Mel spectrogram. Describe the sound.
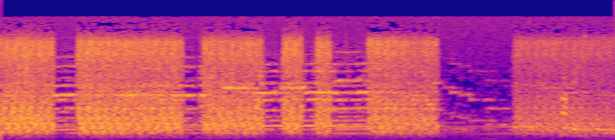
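A gunfire sound effect in a radio drama about contraband arms landed from a ship: loud, harsh, clattering bursts of rapid shots with brief gaps between them.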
